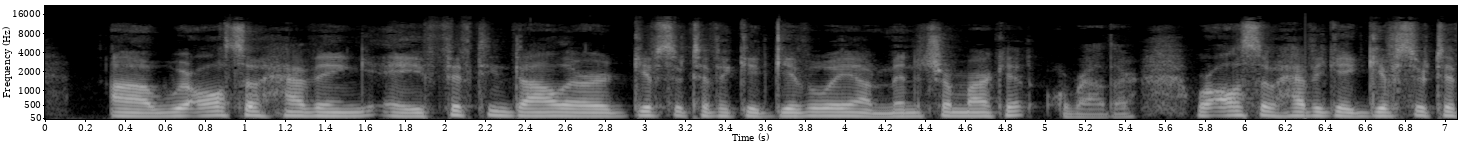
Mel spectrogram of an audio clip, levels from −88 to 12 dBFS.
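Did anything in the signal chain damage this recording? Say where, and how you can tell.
Yes. Two blocks of digital silence, from the driver or buffer stage. Each is about 2.9 ms long. The first is at 0.92 s, just before "having a". The second is at 6.30 s, just after "or rather we're". Each is heard as a tick or dip. The speech drops out and back with no fade. The identical short length fits a 128-sample buffer that was not filled in time.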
